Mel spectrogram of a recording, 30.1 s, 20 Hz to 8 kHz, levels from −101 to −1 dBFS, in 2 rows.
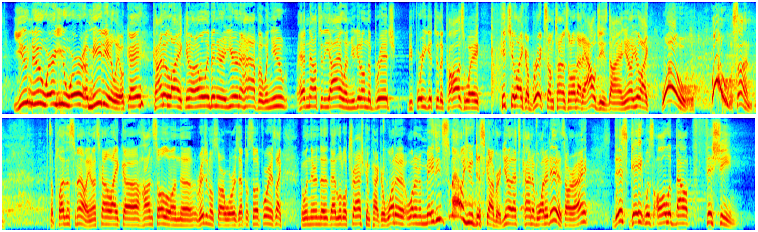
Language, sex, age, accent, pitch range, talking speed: English, male, 40-59, American, 180-240 Hz, 225 wpm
